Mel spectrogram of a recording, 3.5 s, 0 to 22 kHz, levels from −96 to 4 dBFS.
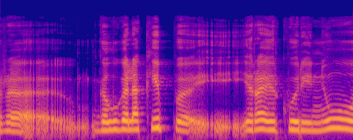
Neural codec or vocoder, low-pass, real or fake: none; 14.4 kHz; real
